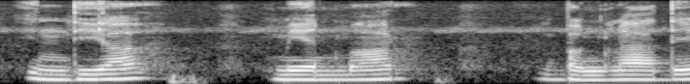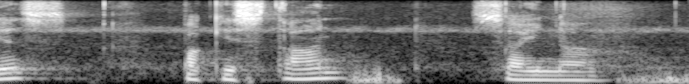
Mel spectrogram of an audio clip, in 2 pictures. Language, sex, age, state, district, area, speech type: Manipuri, male, 18-30, Manipur, Bishnupur, rural, spontaneous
